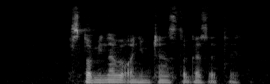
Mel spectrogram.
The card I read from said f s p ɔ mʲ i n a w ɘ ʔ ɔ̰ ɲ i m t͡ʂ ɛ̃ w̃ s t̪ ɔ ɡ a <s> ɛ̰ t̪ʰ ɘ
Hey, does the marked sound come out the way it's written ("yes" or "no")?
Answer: no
